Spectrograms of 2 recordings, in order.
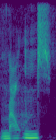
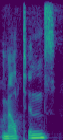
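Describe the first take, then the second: First: The middle T sound is dropped. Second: The middle T sound is clearly pronounced.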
